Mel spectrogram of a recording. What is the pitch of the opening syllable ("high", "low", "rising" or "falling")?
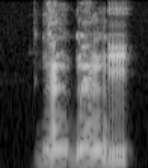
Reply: low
